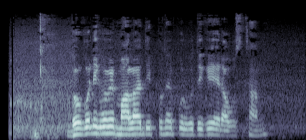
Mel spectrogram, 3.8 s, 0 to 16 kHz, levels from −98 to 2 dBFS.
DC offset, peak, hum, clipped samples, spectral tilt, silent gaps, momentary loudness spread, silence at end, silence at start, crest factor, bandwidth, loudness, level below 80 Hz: under 0.1%; -2 dBFS; none; under 0.1%; -7 dB/octave; none; 21 LU; 0.65 s; 0.15 s; 18 dB; 11 kHz; -18 LUFS; -56 dBFS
